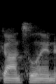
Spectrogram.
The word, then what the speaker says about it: Gonsolin: They did it with Gonsolin.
